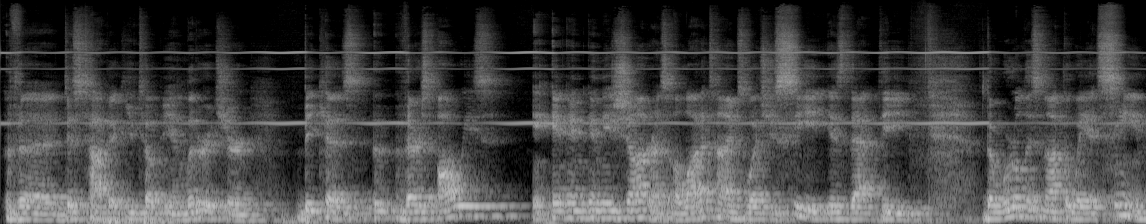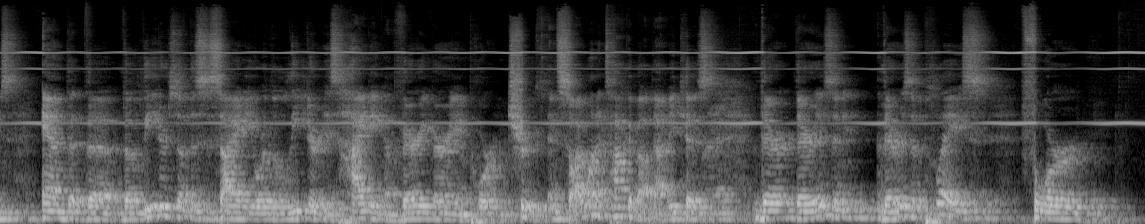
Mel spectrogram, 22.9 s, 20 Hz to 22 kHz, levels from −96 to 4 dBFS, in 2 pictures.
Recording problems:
room echo; noticeable; dies away in 0.5 s
off-mic speech; somewhat distant
squashed, flat; somewhat
high-pitched whine; noticeable; throughout; 2.5 kHz, 15 dB below the speech

